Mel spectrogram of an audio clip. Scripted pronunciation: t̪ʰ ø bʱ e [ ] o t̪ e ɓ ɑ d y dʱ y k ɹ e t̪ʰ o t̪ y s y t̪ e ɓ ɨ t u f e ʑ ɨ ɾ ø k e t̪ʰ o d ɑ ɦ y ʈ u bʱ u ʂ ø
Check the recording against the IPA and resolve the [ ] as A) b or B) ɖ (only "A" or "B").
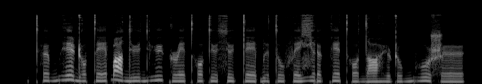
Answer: B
